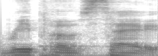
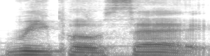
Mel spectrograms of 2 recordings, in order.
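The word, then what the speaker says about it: riposte: step on your enemy someone said it's pronounced repo say so repo say we're french now eleventh level fighters get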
